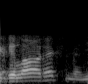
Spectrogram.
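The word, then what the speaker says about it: Gilad Hekselman: Oh, yeah, Gilad Hexelman. Yep, that's the right way to say it.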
